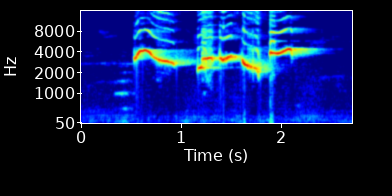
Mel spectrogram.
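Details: Orange-headed thrush singing in the morning, 'tembakan' style: a loud wavering whistle, a pause, then a run of three linked warbled whistles ending on a higher note.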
